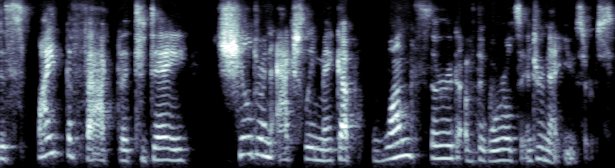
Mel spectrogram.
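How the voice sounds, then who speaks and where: A woman's somewhat breathy, fairly high voice with ordinary pitch variation, with an American accent. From US Pacific Northwest, Seattle. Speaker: government online safety regulator. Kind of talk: conference keynote talk.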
